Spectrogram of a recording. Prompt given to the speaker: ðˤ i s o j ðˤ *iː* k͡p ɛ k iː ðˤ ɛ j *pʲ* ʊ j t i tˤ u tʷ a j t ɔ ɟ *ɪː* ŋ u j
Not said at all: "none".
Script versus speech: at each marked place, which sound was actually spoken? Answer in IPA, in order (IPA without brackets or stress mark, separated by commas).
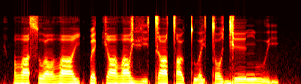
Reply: iː, vʲ, ɪː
